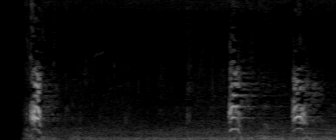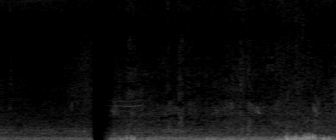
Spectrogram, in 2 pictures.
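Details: Pet Samoyeds during playtime: three sharp, loud barks, the first alone and two more close together about a second and a half later, followed by steady low rustling and handling noise.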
